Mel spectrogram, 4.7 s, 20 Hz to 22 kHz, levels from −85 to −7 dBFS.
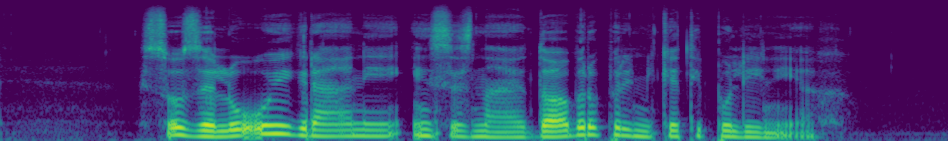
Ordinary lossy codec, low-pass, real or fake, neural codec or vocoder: none; 19.8 kHz; real; none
